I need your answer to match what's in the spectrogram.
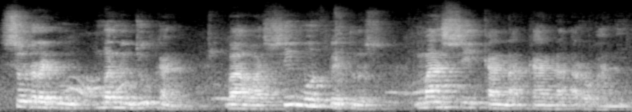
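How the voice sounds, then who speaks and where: Emphatic pastor in a booming hall. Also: male voice, expressive, a little slow. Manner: emphatic, repeats scripture lines and calls back to the congregation. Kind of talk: sermon. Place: church hall. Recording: very echoey church hall, mic far off, faint noise.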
